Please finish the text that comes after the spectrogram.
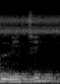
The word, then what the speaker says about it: niche: छठवां शब्द है, बोलते हैं हम इसको नीचे, ये बोल ही सकते हैं, NICHE, नीचे हो जाएगा। लेकिन इसका देखो अलग अलग कैसे बोलते हैं इसको। इसको अमेरिकन में निच बोलते हैं, है ना।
